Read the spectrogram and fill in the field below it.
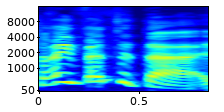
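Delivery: high-pitched mock-proud announcement; excited boast. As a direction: declare it high and delighted, falling at the end. Wheeljack proudly claims the invention.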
